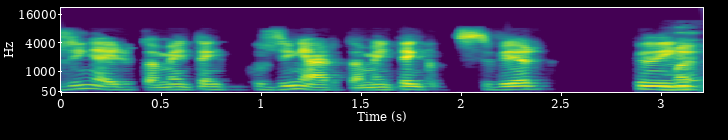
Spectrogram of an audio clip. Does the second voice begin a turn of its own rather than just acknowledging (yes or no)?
no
